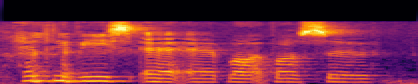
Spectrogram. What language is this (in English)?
Danish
